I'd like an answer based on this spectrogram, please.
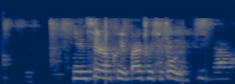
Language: Chinese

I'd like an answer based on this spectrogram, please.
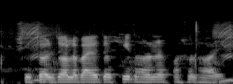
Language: Bangla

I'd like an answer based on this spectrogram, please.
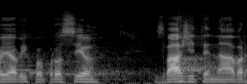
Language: Czech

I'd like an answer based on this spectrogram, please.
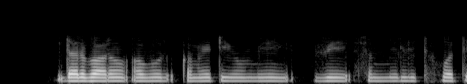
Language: Hindi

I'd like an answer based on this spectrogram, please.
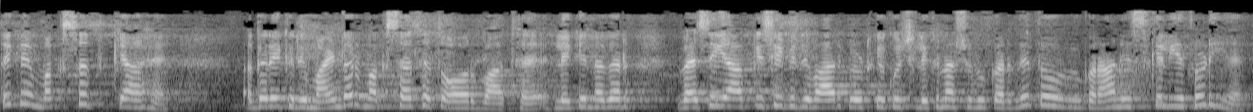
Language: Urdu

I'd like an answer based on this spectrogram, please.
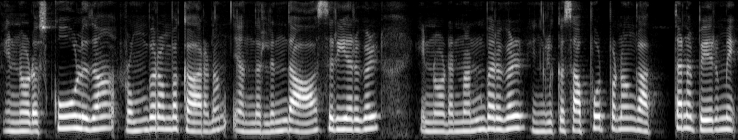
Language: Tamil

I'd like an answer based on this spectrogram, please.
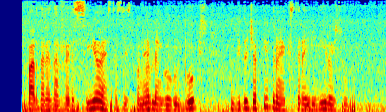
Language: Esperanto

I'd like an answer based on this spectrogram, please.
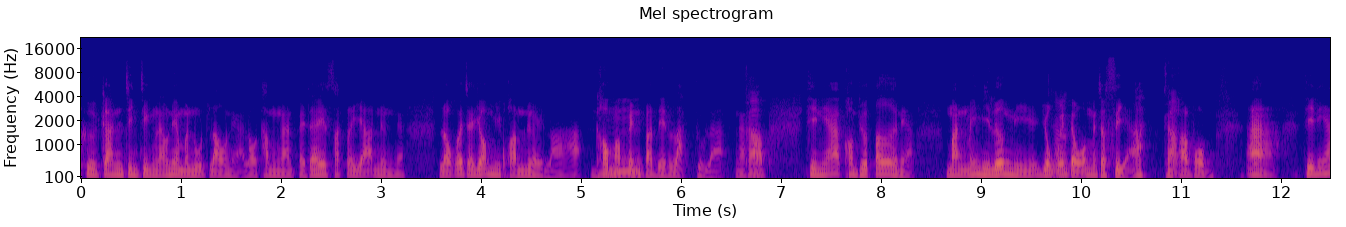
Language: Thai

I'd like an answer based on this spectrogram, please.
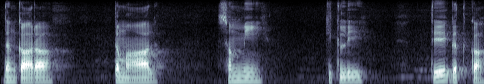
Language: Punjabi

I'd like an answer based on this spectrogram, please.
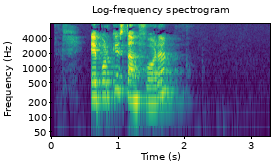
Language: Galician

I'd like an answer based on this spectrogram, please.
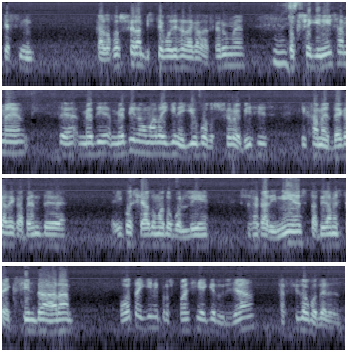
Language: Greek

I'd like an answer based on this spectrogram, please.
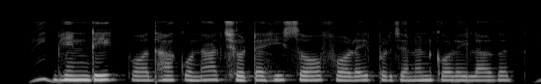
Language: Maithili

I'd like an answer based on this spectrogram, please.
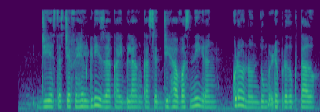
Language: Esperanto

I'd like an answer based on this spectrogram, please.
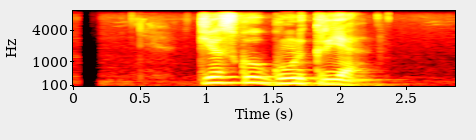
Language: Nepali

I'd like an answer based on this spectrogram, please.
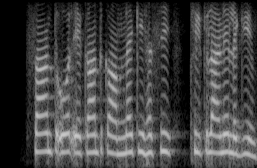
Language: Hindi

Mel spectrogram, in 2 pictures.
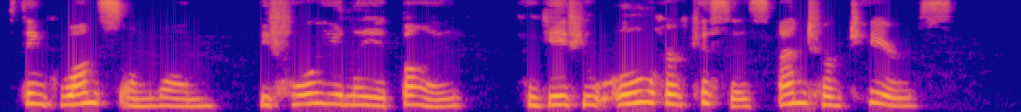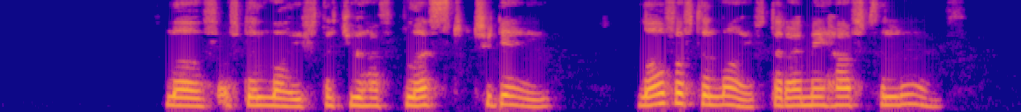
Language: English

